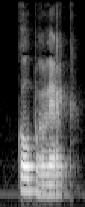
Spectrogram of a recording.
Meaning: copperware
- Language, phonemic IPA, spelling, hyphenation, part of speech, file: Dutch, /ˈkoː.pərˌʋɛrk/, koperwerk, ko‧per‧werk, noun, Nl-koperwerk.ogg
